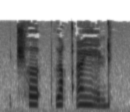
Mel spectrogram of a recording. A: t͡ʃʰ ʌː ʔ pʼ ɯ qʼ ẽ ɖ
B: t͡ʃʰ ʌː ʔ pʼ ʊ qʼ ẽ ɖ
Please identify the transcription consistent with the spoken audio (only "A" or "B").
A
